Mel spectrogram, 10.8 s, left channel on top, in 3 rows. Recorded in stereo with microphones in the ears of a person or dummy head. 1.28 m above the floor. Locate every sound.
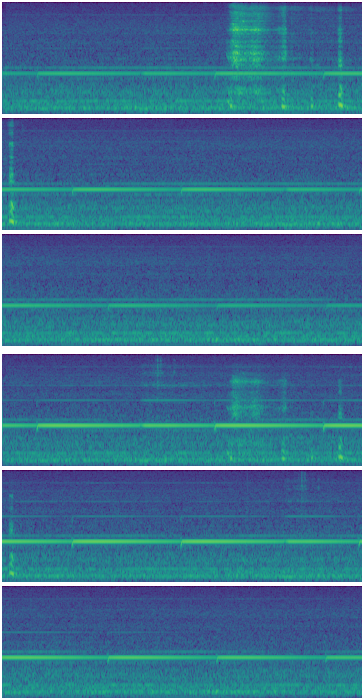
0.0 s a vehicle: 65° right (ahead or behind); by 10.8 s 50° right (ahead or behind)
2.2 s a giggle: 85° left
